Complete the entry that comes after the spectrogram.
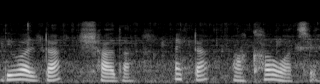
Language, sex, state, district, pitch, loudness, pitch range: Bengali, female, Jharkhand, Jamtara, 190 Hz, -18 LUFS, 165-220 Hz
